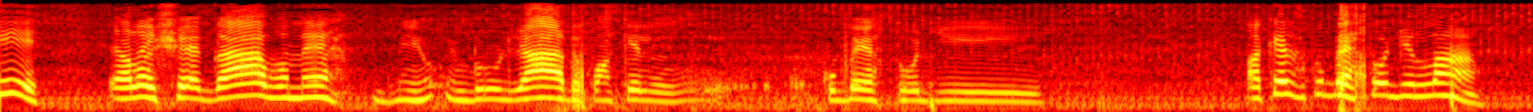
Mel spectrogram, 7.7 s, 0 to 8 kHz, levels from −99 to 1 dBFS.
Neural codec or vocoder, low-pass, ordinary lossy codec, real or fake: codec, 16 kHz, 16 kbps, FunCodec, trained on Chinese and English, 50 frames a second; 7.2 kHz; MP3, 64 kbps; fake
